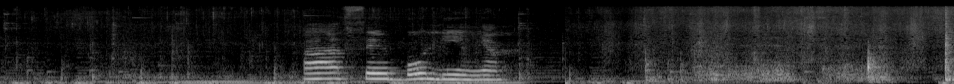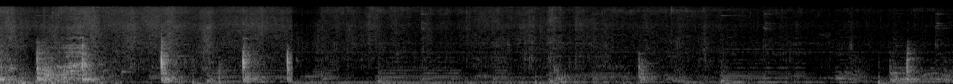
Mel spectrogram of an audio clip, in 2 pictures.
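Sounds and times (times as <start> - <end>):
onions sizzling in oil: 0.0 - 19.0
wooden spoon clacking on pan: 8.6 - 12.6.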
